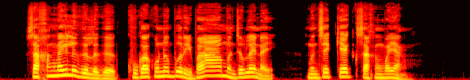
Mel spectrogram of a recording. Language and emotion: Bodo, disgusted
